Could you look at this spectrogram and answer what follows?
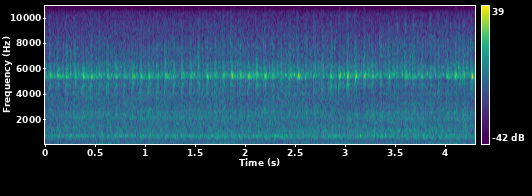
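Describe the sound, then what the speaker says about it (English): A fly cutter taking a facing pass on hot rolled steel at about 600 RPM: a loud, continuous machining drone with a dense, even chatter and a sustained high whine above it, no talk. "I got it set about 600 RPM and let the fly cutter do its thing."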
